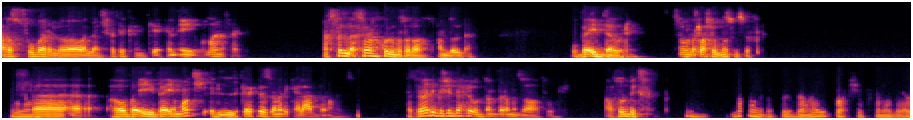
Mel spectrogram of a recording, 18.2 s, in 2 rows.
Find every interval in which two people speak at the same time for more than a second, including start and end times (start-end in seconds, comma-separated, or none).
none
